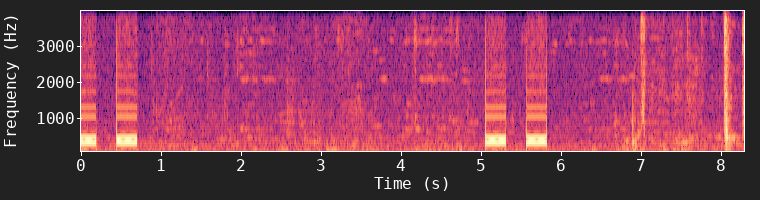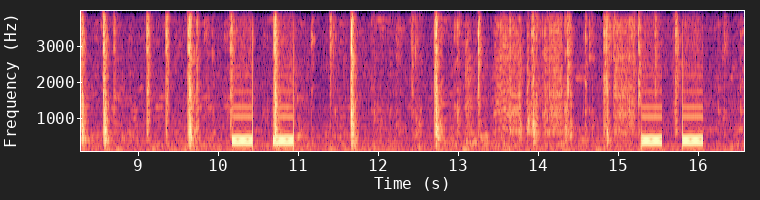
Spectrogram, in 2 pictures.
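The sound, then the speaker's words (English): A phone line rings after a number is dialled, the double ring tone repeating four times at steady intervals over a low line hiss, with scattered short tones and clicks between the rings. “For James, dial 101. For Agnes, dial 103. Please wait a moment.”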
